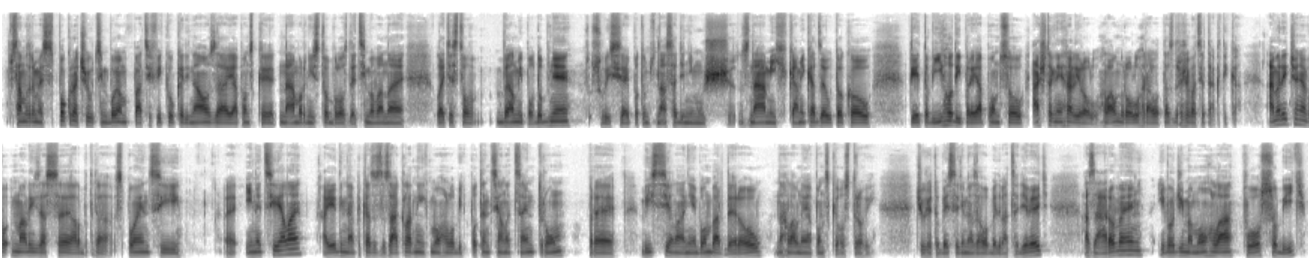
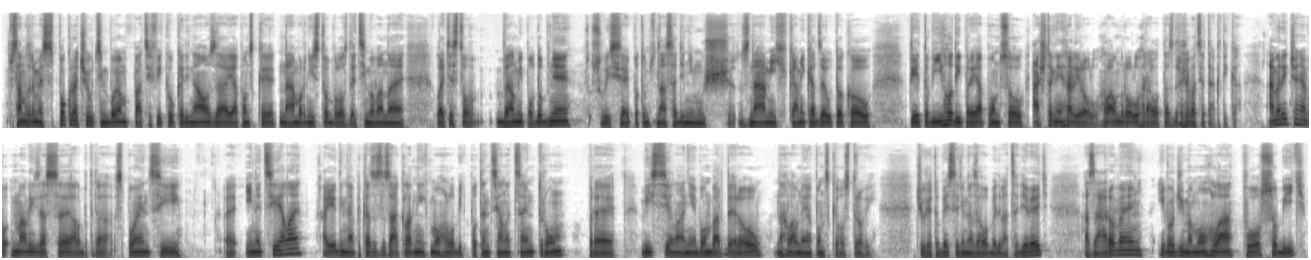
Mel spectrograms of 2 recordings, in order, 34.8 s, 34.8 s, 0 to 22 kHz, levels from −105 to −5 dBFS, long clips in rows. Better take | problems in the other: second | thin; very; fading below 450 Hz

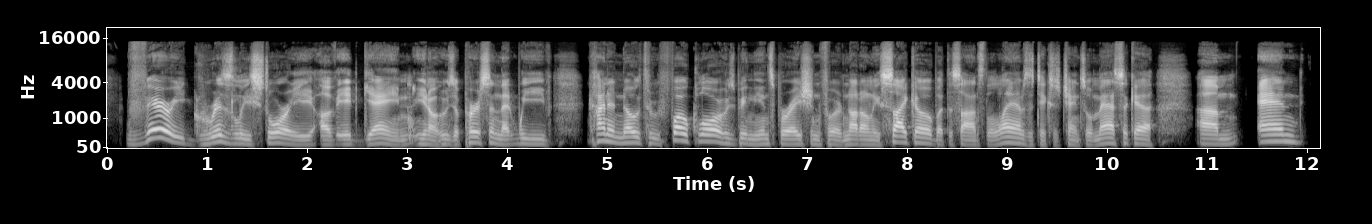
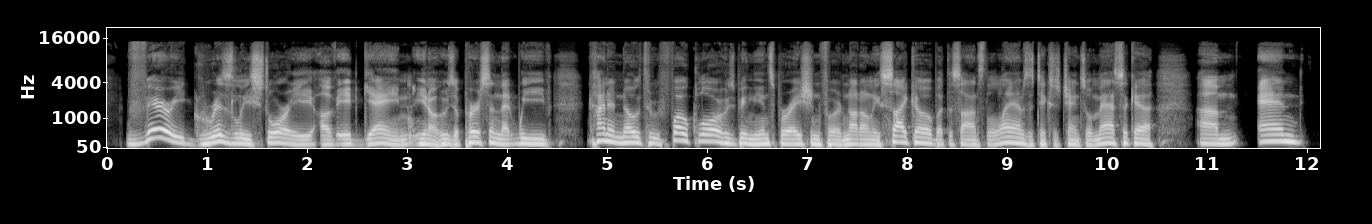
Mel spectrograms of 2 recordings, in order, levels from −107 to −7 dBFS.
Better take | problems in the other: second | thin; very; fading below 800 Hz

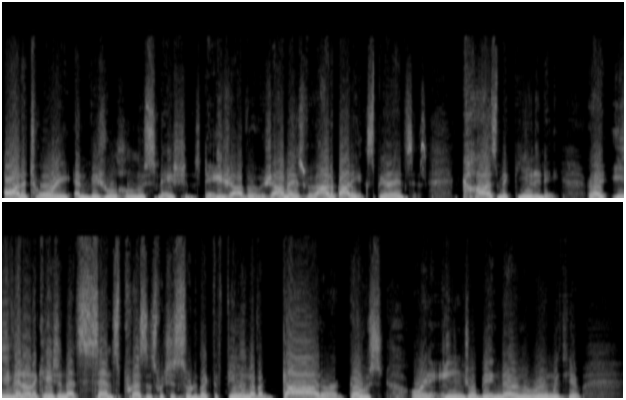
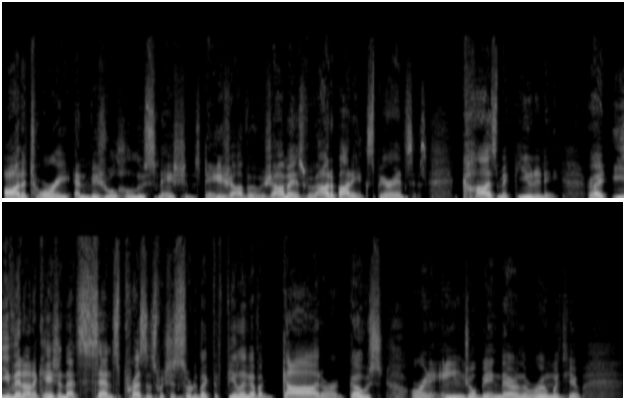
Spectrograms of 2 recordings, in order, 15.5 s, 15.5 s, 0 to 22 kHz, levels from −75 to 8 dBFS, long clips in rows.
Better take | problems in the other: second | distortion; heavy; 18% of the sound clipped

